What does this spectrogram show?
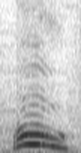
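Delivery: high shrieking woo. Retold or imitated. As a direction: hit a piercing pop-star whoo. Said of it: "making [name] noise".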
